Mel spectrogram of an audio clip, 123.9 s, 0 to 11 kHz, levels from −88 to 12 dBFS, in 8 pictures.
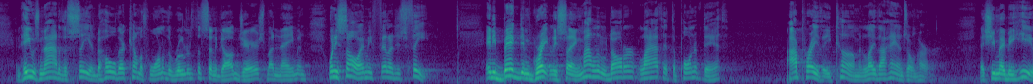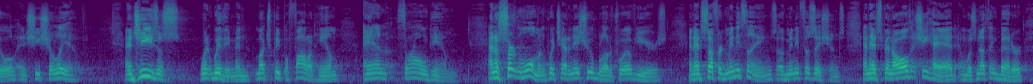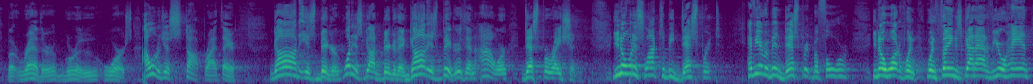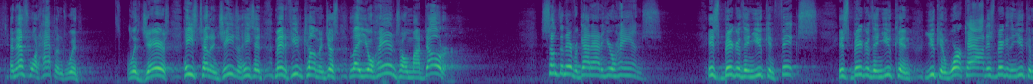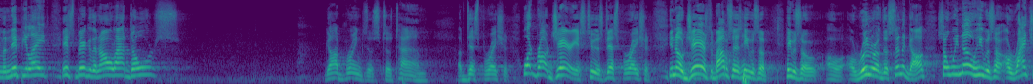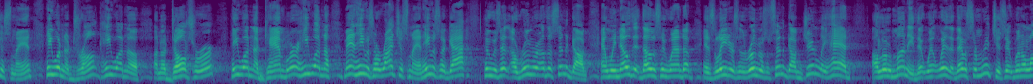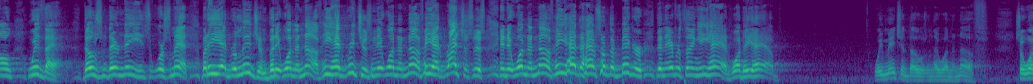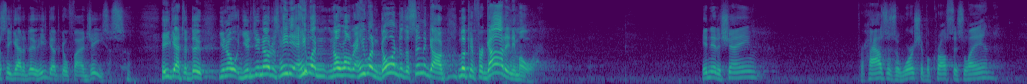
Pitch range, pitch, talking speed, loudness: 155-250 Hz, 200 Hz, 205 wpm, -27 LUFS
